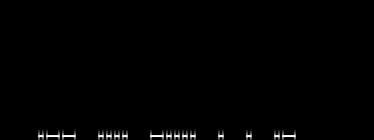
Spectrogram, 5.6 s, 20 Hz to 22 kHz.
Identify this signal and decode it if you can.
Morse code, heard as a keyed tone, about 19 wpm, spaced as for 14 wpm, 700 Hz. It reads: WH6EEA
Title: 147 Lesson 24g - Letter y - Call Signs 20wpm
